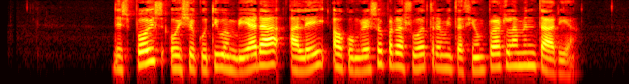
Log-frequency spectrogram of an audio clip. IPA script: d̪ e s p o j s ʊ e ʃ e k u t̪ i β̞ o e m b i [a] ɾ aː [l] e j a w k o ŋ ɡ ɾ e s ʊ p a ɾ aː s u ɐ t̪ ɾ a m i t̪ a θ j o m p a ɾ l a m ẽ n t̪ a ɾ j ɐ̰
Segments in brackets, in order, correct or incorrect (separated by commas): correct, correct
